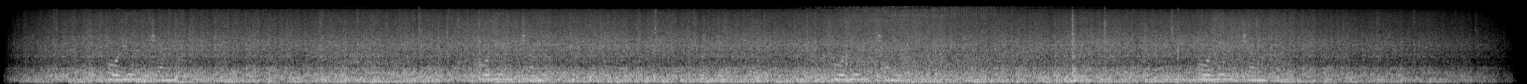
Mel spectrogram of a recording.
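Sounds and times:
rain on car: 0:00.2 - 0:15.0.

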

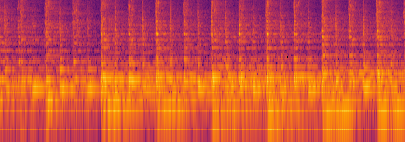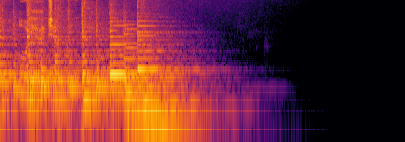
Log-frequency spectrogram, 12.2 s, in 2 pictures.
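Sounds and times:
inspiring storytelling pizzicato strings: 0:00.0 - 0:09.4.

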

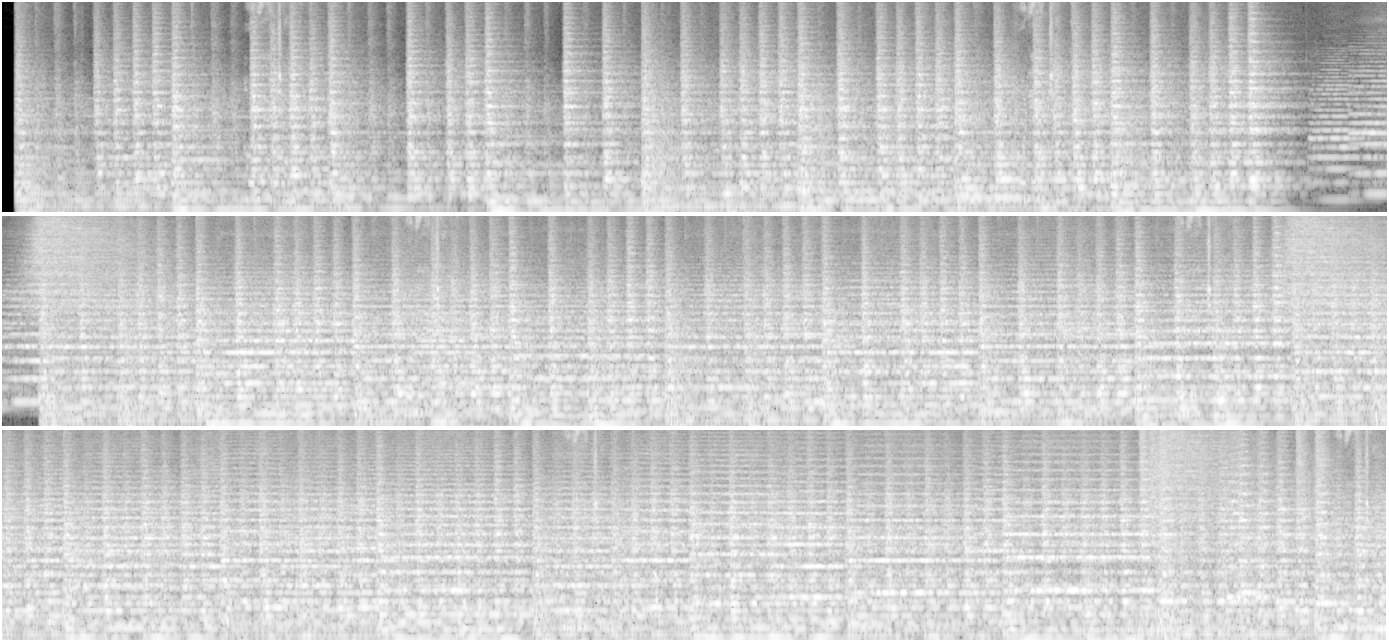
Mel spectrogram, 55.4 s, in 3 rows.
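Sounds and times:
orchestral percussion kit: 0:00.2 - 0:55.3.

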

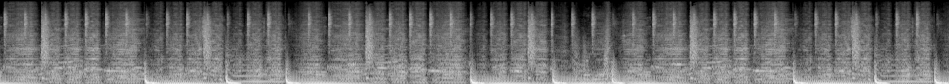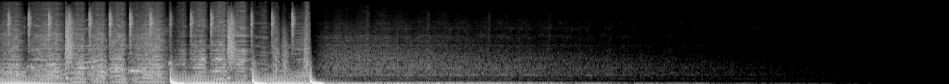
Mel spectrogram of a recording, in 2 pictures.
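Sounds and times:
future bass music: 0:00.0 - 0:13.1.

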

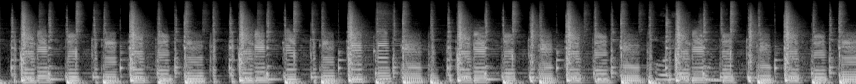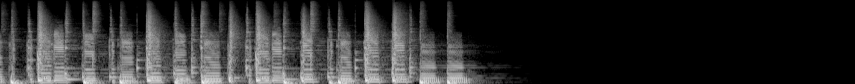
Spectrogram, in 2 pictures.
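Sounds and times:
funk intro logo groove: 0:00.0 - 0:13.3.

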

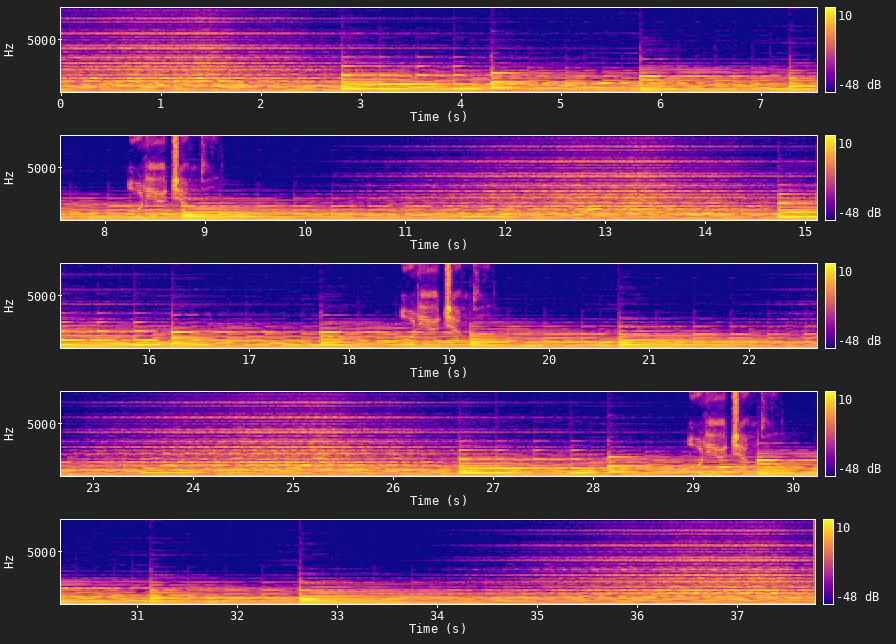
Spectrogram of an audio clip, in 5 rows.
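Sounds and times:
inspiring ambient soundscape: 0:00.0 - 0:37.7.

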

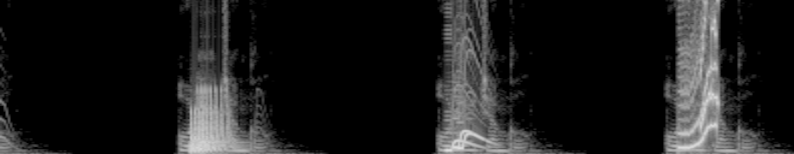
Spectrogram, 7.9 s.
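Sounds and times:
playful sound effects: 0:01.9 - 0:02.5, 0:06.8 - 0:07.2.

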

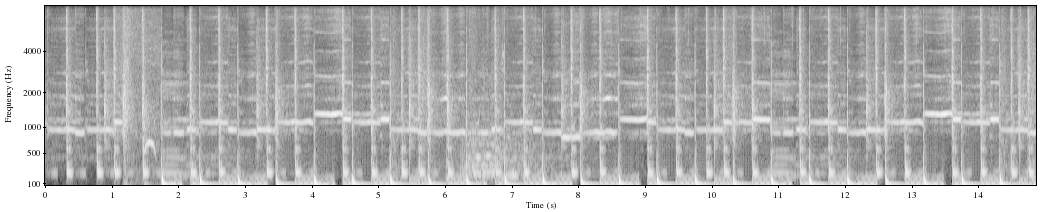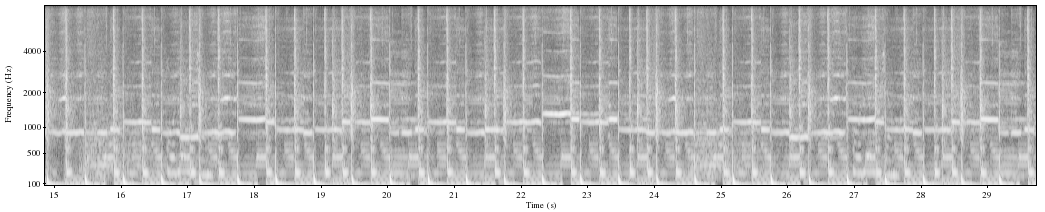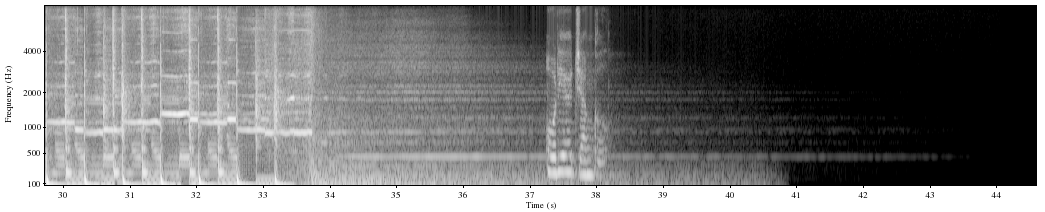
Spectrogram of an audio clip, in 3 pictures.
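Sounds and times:
Egyptian dark pop music: 0:00.0 - 0:34.6.

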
